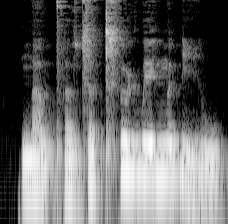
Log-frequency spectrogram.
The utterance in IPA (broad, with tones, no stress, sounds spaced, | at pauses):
n̪ aː˨˩ w pʰ ɐ˨˥ w t͡s ɐ˨˥ p̚ t͡sʰ ɵ˥ ɥ w e˥ j n̪ ɵ˥ t̚ iː˨˩ w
